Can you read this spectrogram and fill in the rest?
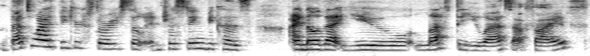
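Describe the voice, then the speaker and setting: A woman's voice: on the high side, moderate pace. A woman hosting a casual interview, chatty and affirming, with plenty of enthusiasm. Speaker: interview host.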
